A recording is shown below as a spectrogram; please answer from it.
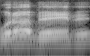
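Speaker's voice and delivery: put-on, fake New Orleans accent. Showing Mike how you need to talk, in a put-on New Orleans accent. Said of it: "I need to talk like I'm from New Orleans".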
